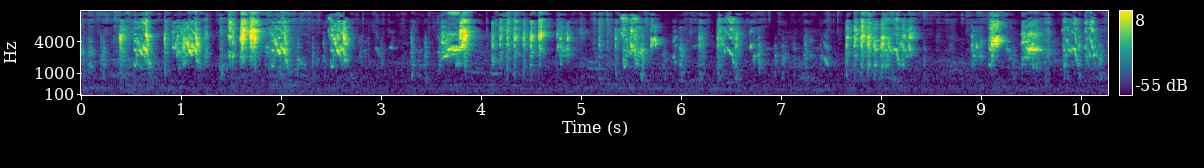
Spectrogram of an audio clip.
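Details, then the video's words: Budgerigars warbling to prompt breeding and egg laying: dense runs of rapid, harsh, high-pitched chirps and squawks grouped in bursts, with brief pauses between clusters and steady low hum beneath. "صوت بادجي طيور الحب للتزوج"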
